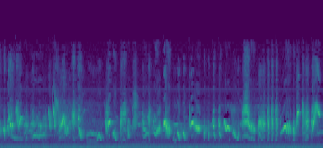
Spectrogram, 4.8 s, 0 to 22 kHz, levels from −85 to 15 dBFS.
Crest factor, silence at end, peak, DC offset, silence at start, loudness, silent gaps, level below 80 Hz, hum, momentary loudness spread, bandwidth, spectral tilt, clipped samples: 22 dB; 0 s; -4 dBFS; under 0.1%; 0 s; -22 LUFS; none; -46 dBFS; none; 12 LU; 16.5 kHz; 1 dB/octave; under 0.1%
